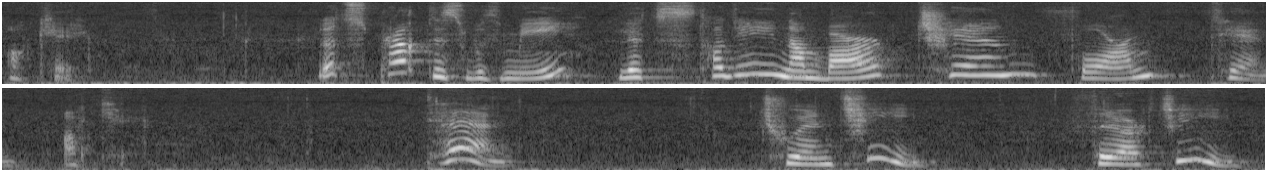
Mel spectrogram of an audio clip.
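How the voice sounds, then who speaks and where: Slow, lively woman teacher. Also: sits high, low-quality recording. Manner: slow, drawn-out drilling with repetition. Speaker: English teacher. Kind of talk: slow beginner English lesson.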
